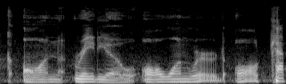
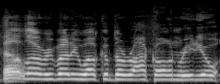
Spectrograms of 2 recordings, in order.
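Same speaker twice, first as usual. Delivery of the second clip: radio announcer; 8 semitones higher than usual. Acted. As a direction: announce it like opening the show. Radio host opening the show.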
